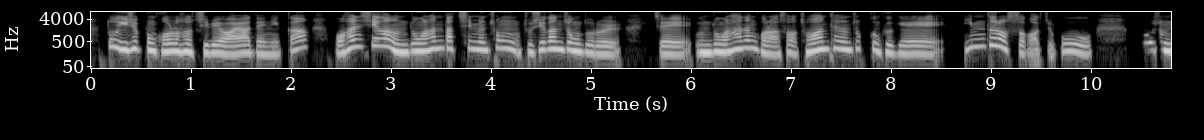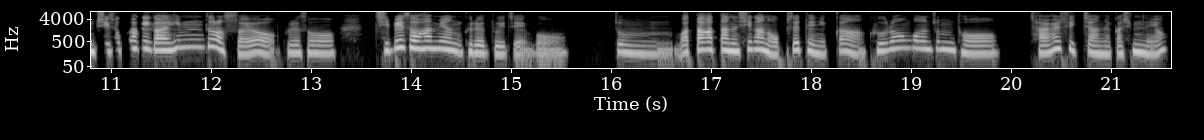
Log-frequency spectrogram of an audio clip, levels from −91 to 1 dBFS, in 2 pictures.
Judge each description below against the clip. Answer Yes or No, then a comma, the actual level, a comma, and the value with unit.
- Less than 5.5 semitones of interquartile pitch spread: No, wide, 6.1 semitones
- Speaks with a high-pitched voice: Yes, high, 215 Hz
